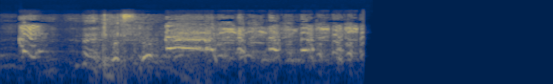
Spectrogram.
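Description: A man laughing hard in high-pitched bursts, cutting off suddenly a little under three seconds in.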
